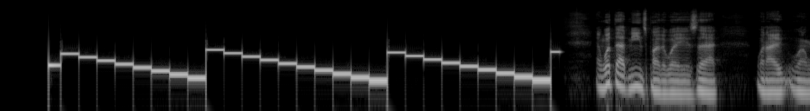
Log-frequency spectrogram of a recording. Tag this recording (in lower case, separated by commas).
speech, synthesizer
